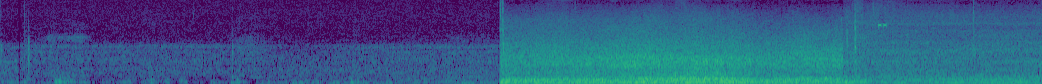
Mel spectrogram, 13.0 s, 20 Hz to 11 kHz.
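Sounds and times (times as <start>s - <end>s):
passing motor vehicle rumble: 6.2s - 13.0s.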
